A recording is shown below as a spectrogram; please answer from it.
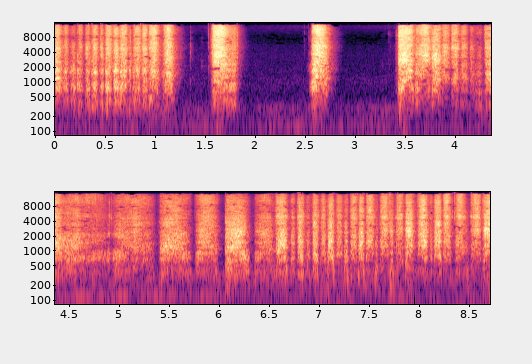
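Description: A small orange brush or textured tool, held in the fingers, is rubbed fast and hard across a black plastic "clear holder" document folder lying flat on a towel. The result is a bright, dry, scratchy brushing with rapid back-and-forth strokes. Two short bursts are separated by silent gaps near the start, then the strokes run almost continuously to the end.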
